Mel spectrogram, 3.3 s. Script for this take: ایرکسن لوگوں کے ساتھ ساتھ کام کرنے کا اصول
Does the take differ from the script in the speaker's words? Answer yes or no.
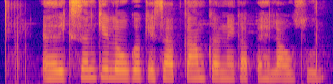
yes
